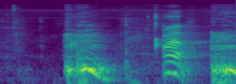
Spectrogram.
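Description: A person clearing their throat.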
